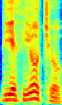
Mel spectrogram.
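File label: "eighteen", English; iOS 4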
